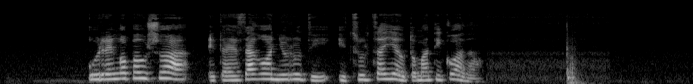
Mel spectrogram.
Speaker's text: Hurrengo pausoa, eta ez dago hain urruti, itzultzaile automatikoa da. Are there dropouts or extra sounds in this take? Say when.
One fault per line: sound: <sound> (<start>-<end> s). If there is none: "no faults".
sound: thud (5.7-6.0 s)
